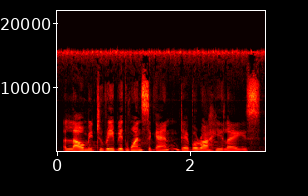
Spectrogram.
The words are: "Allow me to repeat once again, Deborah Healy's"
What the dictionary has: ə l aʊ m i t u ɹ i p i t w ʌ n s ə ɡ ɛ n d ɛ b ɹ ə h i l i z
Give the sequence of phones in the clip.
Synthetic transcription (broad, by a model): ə l aʊ m i t u ɹ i b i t w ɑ n s ə ɡ ɛ n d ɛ b ɹ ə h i l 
